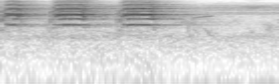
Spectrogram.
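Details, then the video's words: Parrot giving three harsh, rasping squawks in quick succession, each short and bright with a buzzy, layered tone, the last one trailing off into quiet. "Parrot Voice & Original Sound"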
